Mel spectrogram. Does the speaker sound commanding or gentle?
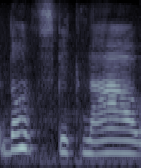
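gentle. It is said in a softer, gentler tone. It is a more polite request. "com mais suave"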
